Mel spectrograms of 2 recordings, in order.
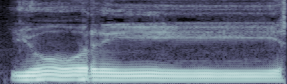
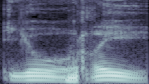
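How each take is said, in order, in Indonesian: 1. Vokal terakhir panjang, dua ketukan. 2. Vokal terakhir pendek, satu ketukan. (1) "dipanjangkan dua harokat atau dua ketukan" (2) "dibaca pendek yaitu satu harokat"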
